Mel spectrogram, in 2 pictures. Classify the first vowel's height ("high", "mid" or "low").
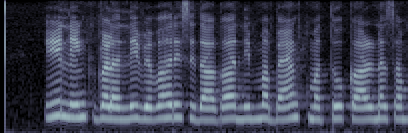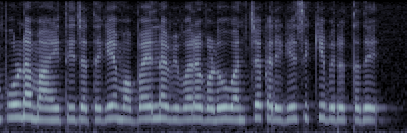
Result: high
